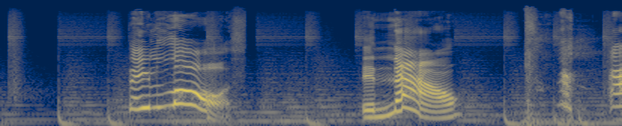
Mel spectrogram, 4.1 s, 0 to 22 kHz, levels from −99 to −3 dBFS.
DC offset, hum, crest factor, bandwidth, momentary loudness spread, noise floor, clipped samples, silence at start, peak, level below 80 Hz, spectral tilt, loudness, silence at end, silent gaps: under 0.1%; none; 20 dB; 17.5 kHz; 19 LU; -51 dBFS; under 0.1%; 0.4 s; -6 dBFS; -54 dBFS; -3 dB/octave; -24 LUFS; 0 s; none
